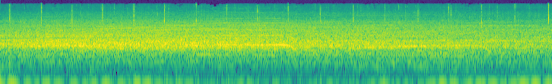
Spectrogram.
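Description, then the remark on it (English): A large concert crowd roars steadily for several seconds, a dense wash of cheering and clapping with a few higher whistles or whoops poking through, loud and sustained without pause. “I'll tell you the truth, we were in the back just saying, this is incredible, incredible crowd, what a great crowd, this is really incredible.”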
